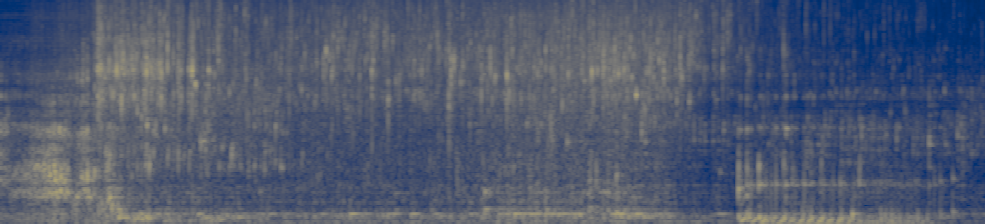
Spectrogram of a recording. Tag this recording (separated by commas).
Pour, Gurgling, Bathtub (filling or washing), dribble, Water, Sink (filling or washing), Splash, Liquid, home sounds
